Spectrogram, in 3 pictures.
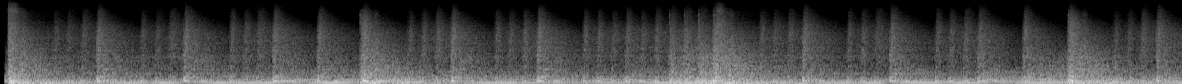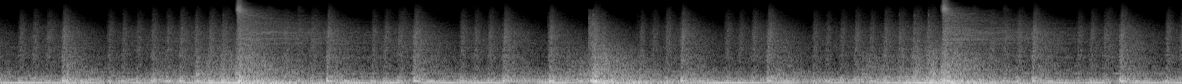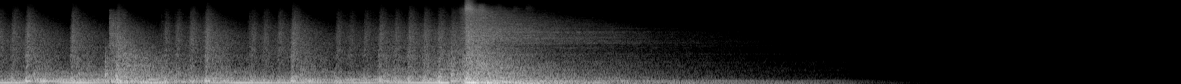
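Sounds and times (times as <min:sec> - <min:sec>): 
drums: 0:00.0 - 0:32.2
orchestra playing: 0:00.1 - 0:31.6.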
